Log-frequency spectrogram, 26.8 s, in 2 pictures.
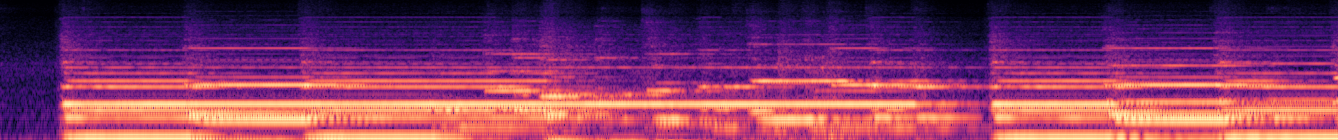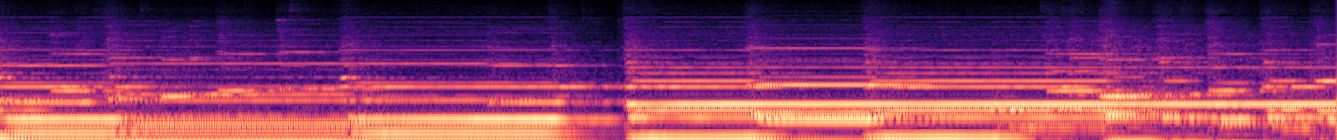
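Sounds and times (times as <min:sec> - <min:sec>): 
larghetto piece: 0:00.0 - 0:26.7.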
